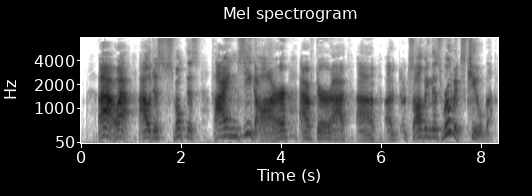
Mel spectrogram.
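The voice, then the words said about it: Monopoly man character voice. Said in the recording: “Are you the Monopoly man? It sounds like you're the Mr. Monopoly. ... I was going back to the character.”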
